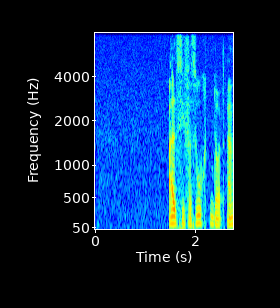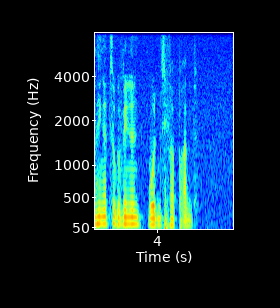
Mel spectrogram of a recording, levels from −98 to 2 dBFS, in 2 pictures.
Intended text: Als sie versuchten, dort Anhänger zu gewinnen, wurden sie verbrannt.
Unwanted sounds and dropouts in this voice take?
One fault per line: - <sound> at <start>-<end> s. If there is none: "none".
none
